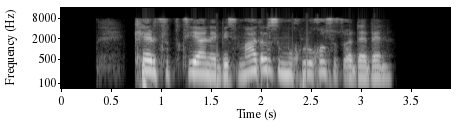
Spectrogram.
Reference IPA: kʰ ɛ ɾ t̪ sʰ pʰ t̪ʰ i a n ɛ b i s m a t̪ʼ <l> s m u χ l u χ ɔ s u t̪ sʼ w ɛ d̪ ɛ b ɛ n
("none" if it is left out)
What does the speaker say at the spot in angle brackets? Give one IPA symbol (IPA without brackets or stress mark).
l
